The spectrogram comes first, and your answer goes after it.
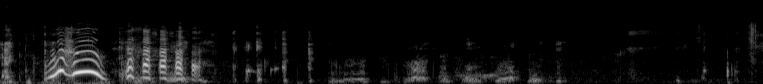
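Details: While playing ball, Sam the Border Collie gives short, wavering whines that bend up and down, followed by quieter chatter from a person.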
